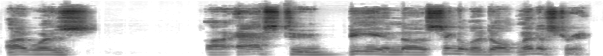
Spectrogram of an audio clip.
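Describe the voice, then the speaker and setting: A man in his sixties with a somewhat husky voice recounts his life story as a guest. He speaks reflectively and unhurriedly, a former radio broadcaster settling into his memories. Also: mid-range voice, unhurried, a bit bright. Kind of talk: personal testimony in conversation.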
